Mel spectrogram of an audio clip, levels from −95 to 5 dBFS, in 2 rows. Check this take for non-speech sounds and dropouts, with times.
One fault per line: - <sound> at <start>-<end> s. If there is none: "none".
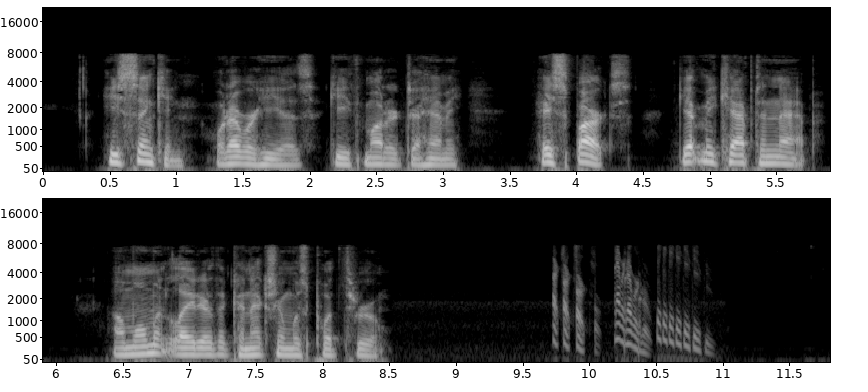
- chirp at 9.7-11.0 s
